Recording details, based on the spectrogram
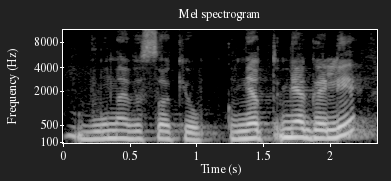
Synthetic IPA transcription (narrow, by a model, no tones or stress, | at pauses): buːnɐʋʲɪsoːkʲuːknʲɛt̪nʲɛɡɐlʲɪ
